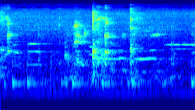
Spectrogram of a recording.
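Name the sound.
person imitating a cough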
